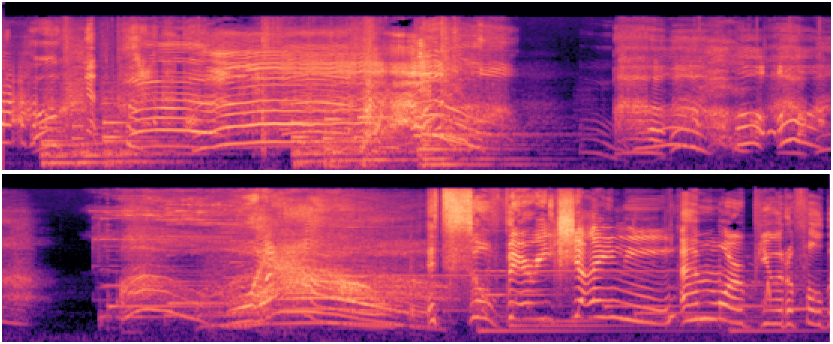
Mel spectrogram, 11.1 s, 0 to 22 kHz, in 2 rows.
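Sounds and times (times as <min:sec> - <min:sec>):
soundtrack music: 0:00.3 - 0:03.8
high-pitched cartoon voices: 0:06.2 - 0:09.8.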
